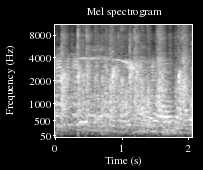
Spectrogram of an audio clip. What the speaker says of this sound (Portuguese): É um salve de palmas, pô.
